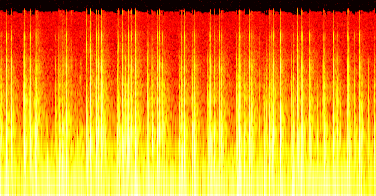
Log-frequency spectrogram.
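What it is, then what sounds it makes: Woven plastic basket. Both hands fast-tap a green woven plastic-strip basket with fingertips and nails. A rapid, uneven stream of short, crisp clicks and taps has bright, scratchy edges. A faint steady low hum sits underneath.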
